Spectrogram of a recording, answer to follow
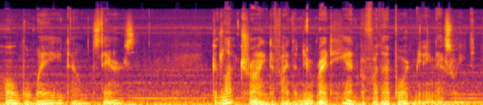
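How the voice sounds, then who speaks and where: A man playing a jaded, sardonic manager at a secret society in an ASMR roleplay, speaking in a dry, world-weary deadpan. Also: low-pitched, a little slow, gravelly, over music. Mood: harried, exasperated. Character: jaded, sardonic male Illuminati manager briefing a new recruit.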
